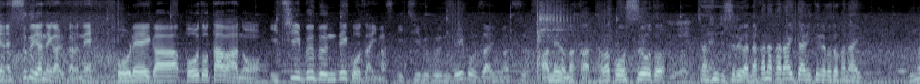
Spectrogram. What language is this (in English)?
Japanese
